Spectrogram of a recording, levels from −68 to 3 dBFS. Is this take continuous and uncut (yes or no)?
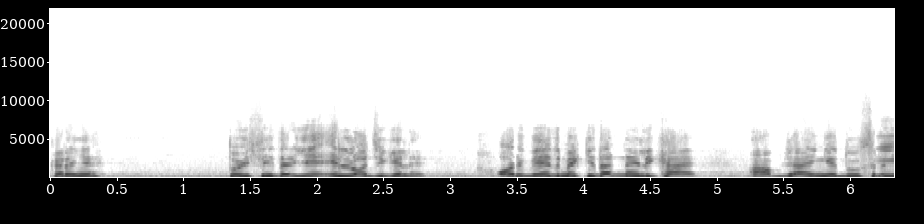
no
